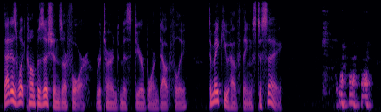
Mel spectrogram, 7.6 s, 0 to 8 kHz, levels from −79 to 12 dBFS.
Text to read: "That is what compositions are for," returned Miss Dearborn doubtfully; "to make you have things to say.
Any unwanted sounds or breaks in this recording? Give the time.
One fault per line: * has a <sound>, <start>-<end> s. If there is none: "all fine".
* has a laugh, 6.4-7.5 s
